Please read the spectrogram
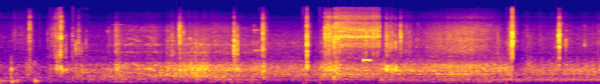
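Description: Semi truck air brakes hissing in a short burst about three seconds in as the yellow parking-brake valve on the dash is worked, over the steady running of the truck. A few sharp clicks.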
